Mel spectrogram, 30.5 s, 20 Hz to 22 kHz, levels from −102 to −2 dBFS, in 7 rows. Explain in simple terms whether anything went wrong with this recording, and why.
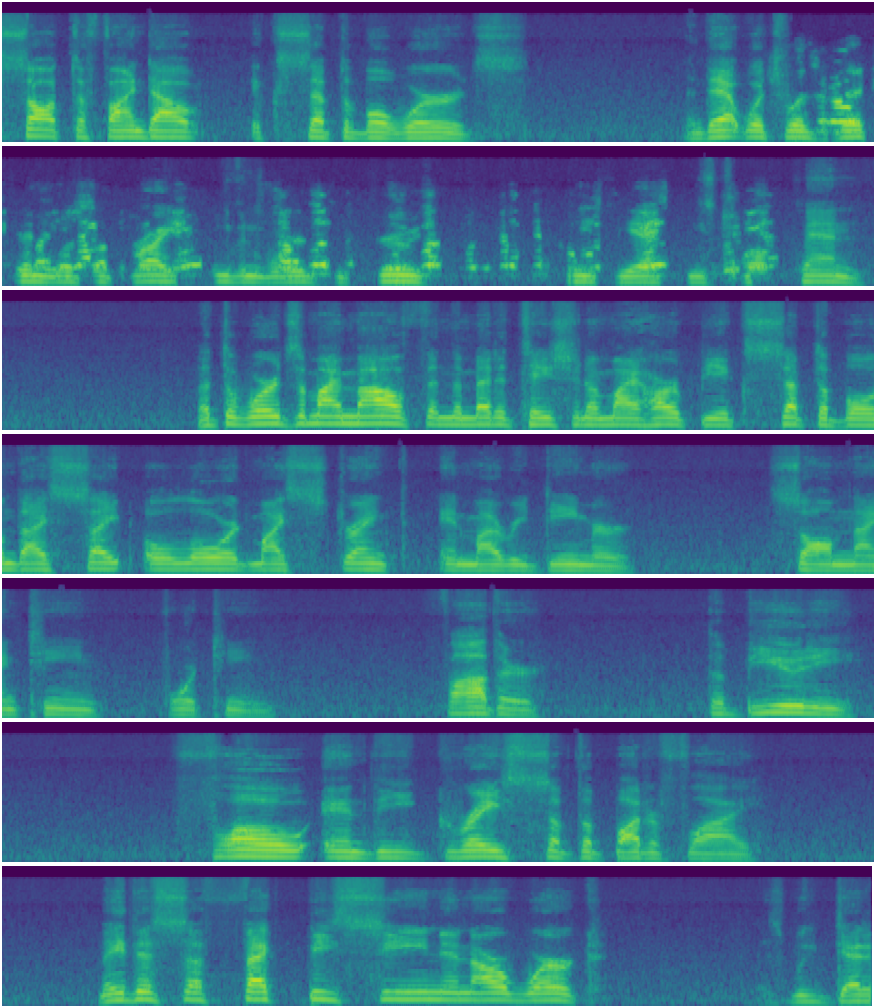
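Something did go wrong, in the first half of the clip. It looks like both people talked at once, and the device's echo canceller, which is meant to strip the loudspeaker's sound out of the microphone, likely struggled to sort one voice from the other. What it does to the sound is speech suppressed in double talk: the talker's voice is turned down in three patches, from 3.96 to 5.51 s, 5.82 to 6.47 s and 7.14 to 8.39 s. It sinks noticeably and in places nearly drops out, deepest in the short middle patch.

Over the same stretch there is the other side's voice leaking through, from 4.07 to 8.28 s. The far end was playing on the talker's loudspeaker, and the echo canceller likely failed to remove it from the microphone. That second voice comes through at roughly the same loudness as the talker, so the two are heard on top of each other for about four seconds.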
